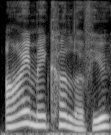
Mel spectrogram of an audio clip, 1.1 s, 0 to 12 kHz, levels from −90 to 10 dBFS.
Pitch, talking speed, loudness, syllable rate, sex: 225 Hz, 270 wpm, -14 LUFS, 4.7 syllables/s, female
